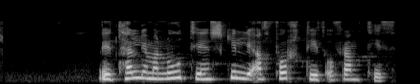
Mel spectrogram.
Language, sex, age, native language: Icelandic, female, 30-39, Icelandic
